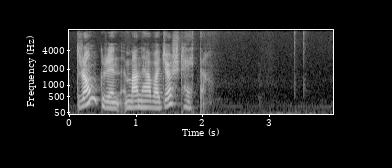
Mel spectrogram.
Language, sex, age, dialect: Faroese, female, 36-60, Suðurstreymoy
